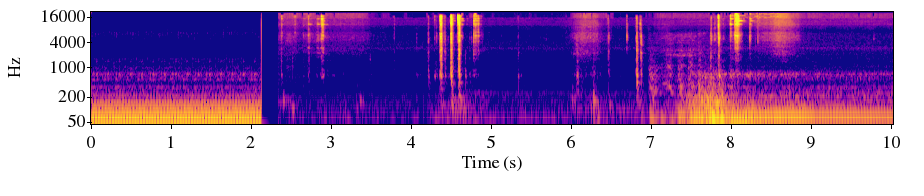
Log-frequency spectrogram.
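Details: Vauxhall/Opel Astra J 1.7 CDTI diesel after fuel pressure regulator cleaning (temporary idle fix): holds a steady low idle, shuts off, restarts and settles back into an even, smooth idle; normal idle.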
